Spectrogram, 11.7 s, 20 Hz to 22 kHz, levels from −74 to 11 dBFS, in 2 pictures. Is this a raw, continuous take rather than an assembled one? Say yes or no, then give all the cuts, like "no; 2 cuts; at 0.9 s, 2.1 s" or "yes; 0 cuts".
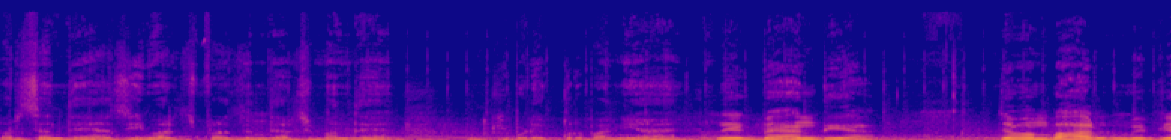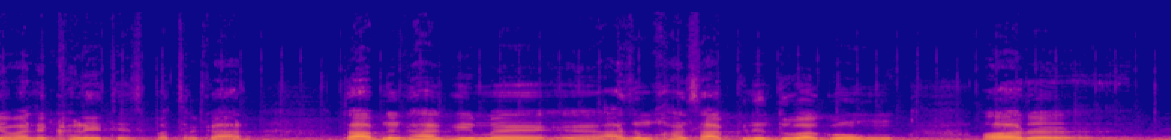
no; 1 cut; at 3.5 s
